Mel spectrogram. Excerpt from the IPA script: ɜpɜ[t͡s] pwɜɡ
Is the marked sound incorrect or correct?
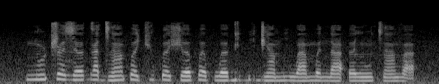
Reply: incorrect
